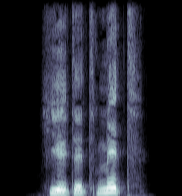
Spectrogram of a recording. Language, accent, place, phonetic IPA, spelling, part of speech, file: German, Germany, Berlin, [ˌhiːltət ˈmɪt], hieltet mit, verb, De-hieltet mit.ogg
- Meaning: inflection of mithalten: 1. second-person plural preterite 2. second-person plural subjunctive II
